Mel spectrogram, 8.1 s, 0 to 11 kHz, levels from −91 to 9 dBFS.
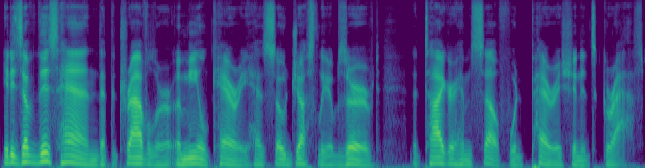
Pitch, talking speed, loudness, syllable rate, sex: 95 Hz, 165 wpm, -22 LUFS, 4.4 syllables/s, male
